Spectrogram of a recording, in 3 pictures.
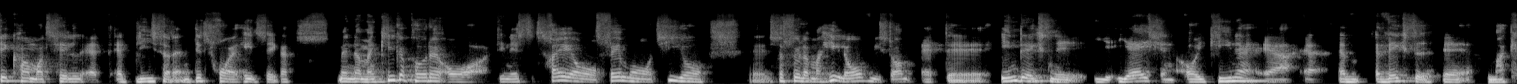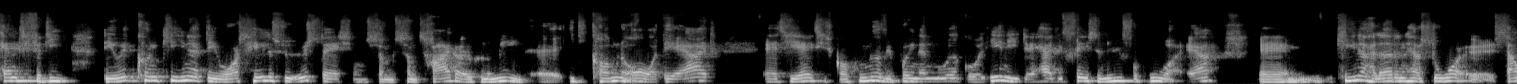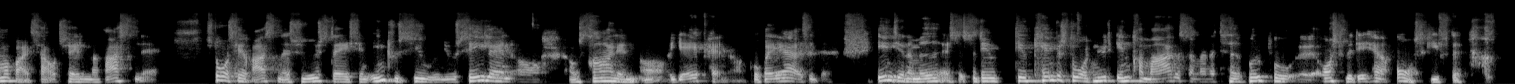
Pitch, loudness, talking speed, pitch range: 140 Hz, -19 LUFS, 185 wpm, 125-160 Hz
